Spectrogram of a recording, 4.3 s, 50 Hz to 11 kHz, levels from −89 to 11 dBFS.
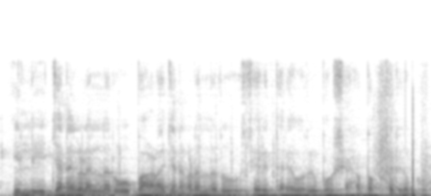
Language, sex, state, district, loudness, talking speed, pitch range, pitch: Kannada, male, Karnataka, Shimoga, -30 LUFS, 95 wpm, 105-120 Hz, 115 Hz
